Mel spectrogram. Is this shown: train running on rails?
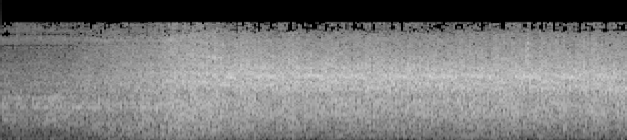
yes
